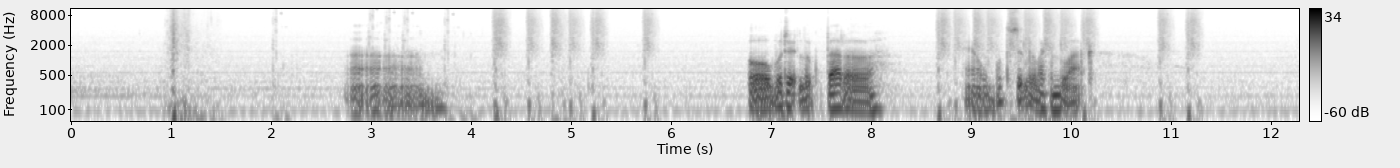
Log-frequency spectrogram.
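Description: Short game menu clicks sound as options are picked.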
